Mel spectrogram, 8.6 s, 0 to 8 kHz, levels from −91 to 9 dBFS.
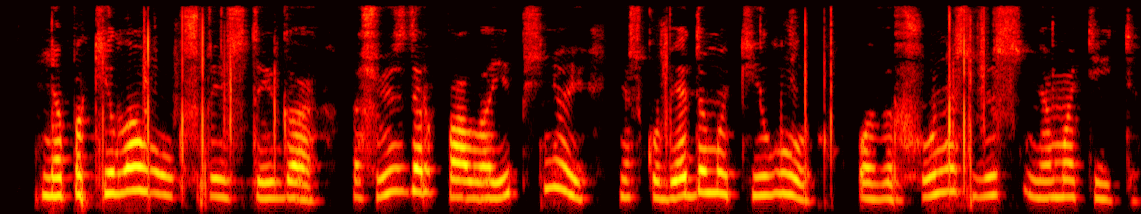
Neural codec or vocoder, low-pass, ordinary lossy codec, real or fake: codec, 16 kHz, 16 kbps, FreqCodec, larger model; 7.2 kHz; MP3, 64 kbps; fake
